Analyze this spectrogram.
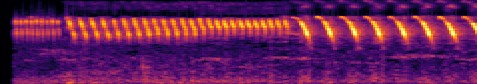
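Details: Canary song for training canaries to sing and roll: a quick double-toned trill, a fast even roll, then several clear downslurred whistled notes repeated steadily at the end.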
